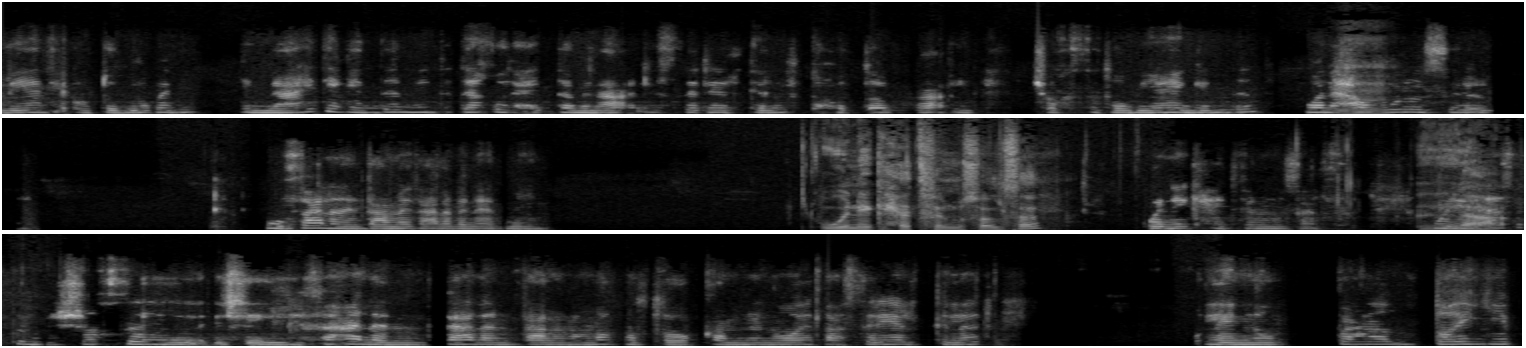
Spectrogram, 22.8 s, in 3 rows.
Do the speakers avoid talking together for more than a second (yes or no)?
yes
